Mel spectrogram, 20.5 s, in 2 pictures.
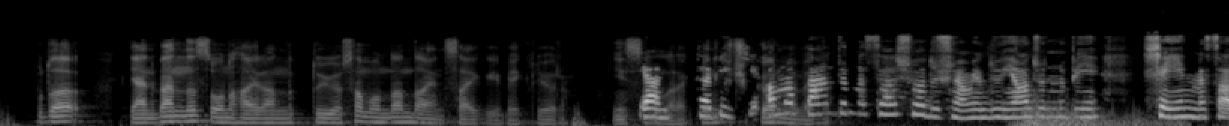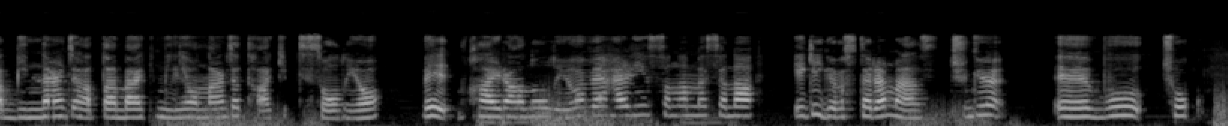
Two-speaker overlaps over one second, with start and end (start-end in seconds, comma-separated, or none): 5.3-6.9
